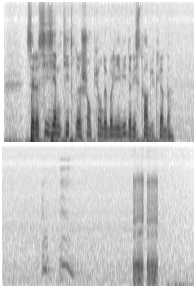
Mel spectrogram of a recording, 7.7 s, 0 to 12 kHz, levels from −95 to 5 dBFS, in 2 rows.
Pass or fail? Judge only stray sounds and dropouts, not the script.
fail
